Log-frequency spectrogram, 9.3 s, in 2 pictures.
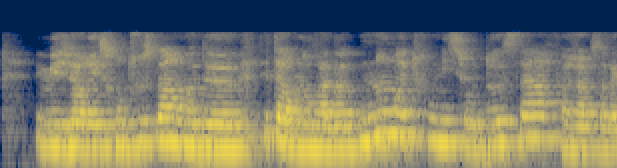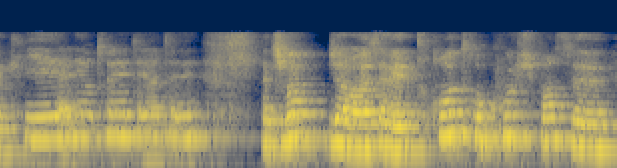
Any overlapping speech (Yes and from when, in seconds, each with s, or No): No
